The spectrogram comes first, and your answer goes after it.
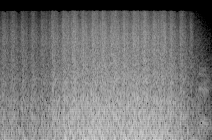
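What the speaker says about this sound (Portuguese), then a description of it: "Tá ouvindo o barulho do tiro, Quinto?" Loud continuous automatic gunfire in the survival game DayZ, a dense rapid burst of shots close up that fades at the end.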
